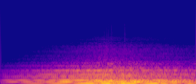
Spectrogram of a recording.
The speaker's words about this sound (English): We're not going to take a break, but Kyle's going to do one of those cool swoosh noises. Star wipe.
